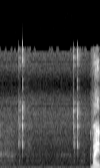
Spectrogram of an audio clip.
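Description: Two faint computer mouse clicks about a second apart.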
